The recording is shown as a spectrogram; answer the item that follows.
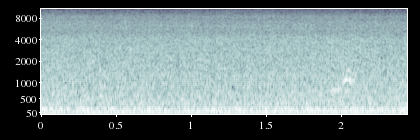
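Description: Steady low rumble and hiss of a docked car ferry's engines running, with no distinct events.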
